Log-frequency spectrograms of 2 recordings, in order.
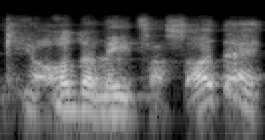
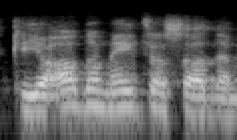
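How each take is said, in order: First: It is said with a questioning tune. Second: It is said with a flat statement tune. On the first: It asks whether man is a tree. "even though the verse is asking it in a question" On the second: It states that man is a tree. "or you can just read it as a statement"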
